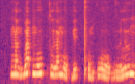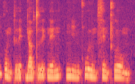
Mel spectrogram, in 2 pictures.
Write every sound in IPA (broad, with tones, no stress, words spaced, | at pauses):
ŋa˧nba˥˩ʔŋoː˦˥p̚ klɯ˦˥a̯ ŋoː˨˩p̚je˥˩k̚pʰo˩˦mkwoː˨˩ bɯː˩˦ lɯː˥˩ŋko˨˩nkre˨˩k̚ ja˧wtre˥˩k̚ne˦˥n | ŋiː˩˦ŋkʰwɯː˨˩mse˨˩n kʰlo˨˩m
